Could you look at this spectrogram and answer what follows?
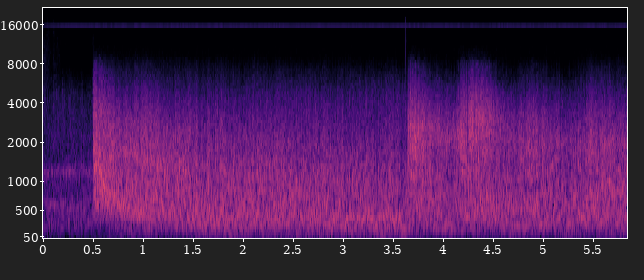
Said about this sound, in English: Listen to that storm! How long do you think this hut's gonna last? These walls should have blown away hours ago.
